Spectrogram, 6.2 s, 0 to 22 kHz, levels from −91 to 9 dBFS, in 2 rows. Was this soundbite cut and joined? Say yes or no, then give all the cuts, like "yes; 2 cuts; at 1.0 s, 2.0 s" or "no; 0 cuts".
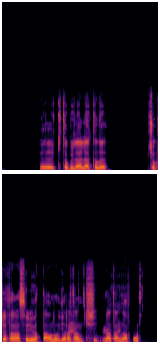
yes; 1 cut; at 3.8 s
